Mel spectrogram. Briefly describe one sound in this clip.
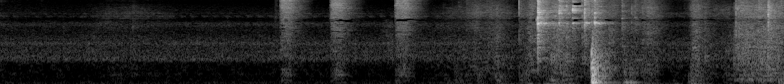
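Spray cans clink against each other.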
